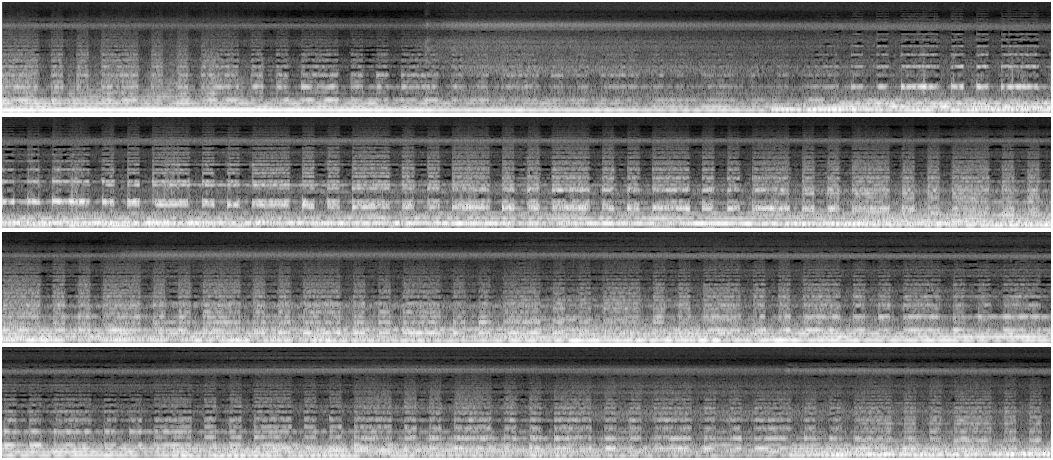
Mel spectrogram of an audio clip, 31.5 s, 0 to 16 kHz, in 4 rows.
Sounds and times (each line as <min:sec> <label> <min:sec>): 0:00.0 meditation music 0:31.4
